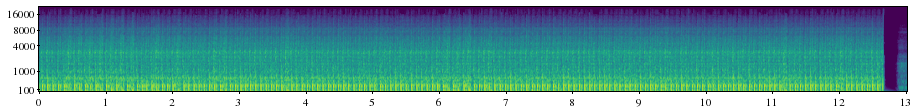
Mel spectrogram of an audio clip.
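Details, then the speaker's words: 2007 Yamaha YFZ 450 single after top and lower end rebuild, new water pump seals and impeller shaft fitted to fix a coolant leak at the pump hose; steady, even idle thumping about three beats a second, no knocks or rattles. No leaks, running healthy. "No leaks, she runs. I'm gonna go ahead and start putting her back together."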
